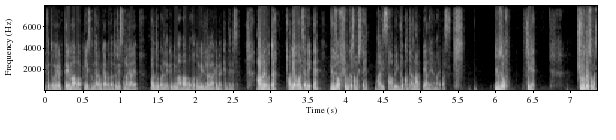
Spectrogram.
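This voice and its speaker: Male grammar teacher: high, rapid-fire, husky, scolding but warm-toned address to students. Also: no room sound. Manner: animated, calls students 'beta', scolds and coaxes. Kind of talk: online class lecture.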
